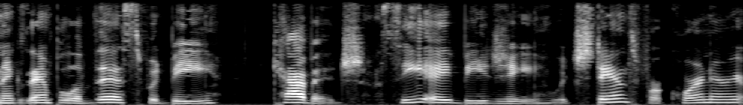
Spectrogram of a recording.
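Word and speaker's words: CABG: acronym which is a term that can be pronounced from its abbreviated letters so an example of this would be cabbage c-a-b-g which stands for coronary artery bypass graph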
